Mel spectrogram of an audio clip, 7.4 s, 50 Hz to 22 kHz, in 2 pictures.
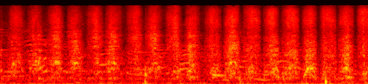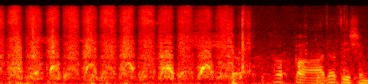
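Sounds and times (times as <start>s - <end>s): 
saw cutting through pallet wood: 0.0s - 6.2s
speech: 6.6s - 7.3s.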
